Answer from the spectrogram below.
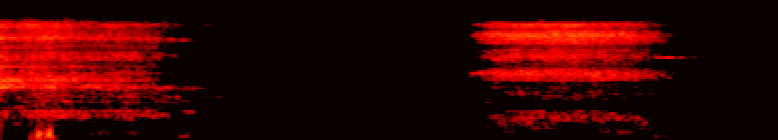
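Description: A yawn comes through as two long, breathy swells: a deep, airy inhale lasting about a second, a short pause, then a drawn-out sighing exhale. Fairly quiet, with no talking.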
